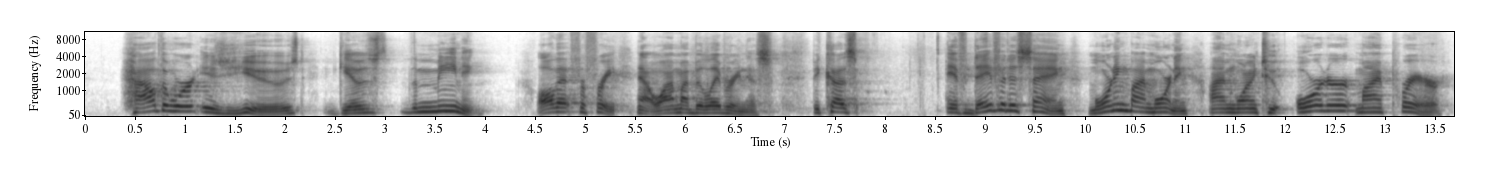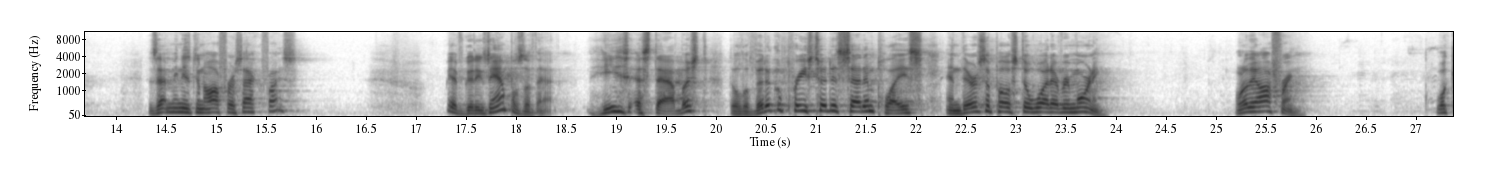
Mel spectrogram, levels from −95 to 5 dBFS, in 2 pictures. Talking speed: 150 wpm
